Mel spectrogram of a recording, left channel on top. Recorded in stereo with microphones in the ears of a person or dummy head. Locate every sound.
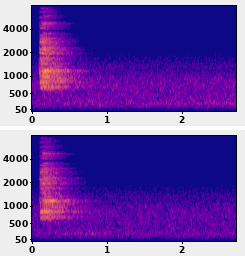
0.1 s a dog barking: 60° left (ahead or behind), 1.5 m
